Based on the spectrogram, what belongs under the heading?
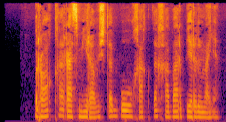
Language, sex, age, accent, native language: Uzbek, male, 18-24, Toshkent viloyati, Uzbek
